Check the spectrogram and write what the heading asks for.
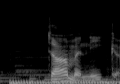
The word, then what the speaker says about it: Dominica: Dominica is how they say it.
